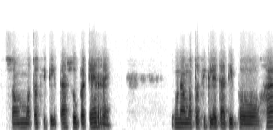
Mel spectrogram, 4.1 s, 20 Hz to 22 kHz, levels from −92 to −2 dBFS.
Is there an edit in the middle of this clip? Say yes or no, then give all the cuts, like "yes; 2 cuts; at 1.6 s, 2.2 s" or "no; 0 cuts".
yes; 1 cut; at 1.3 s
